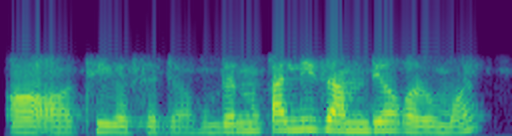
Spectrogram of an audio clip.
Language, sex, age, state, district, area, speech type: Assamese, female, 30-45, Assam, Morigaon, rural, conversation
